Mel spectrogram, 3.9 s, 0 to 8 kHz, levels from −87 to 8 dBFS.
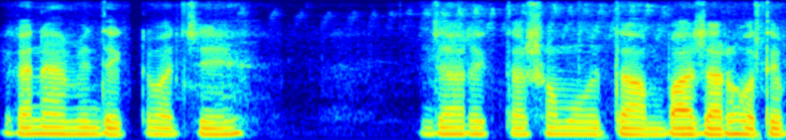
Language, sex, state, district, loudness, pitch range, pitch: Bengali, male, Tripura, Unakoti, -20 LUFS, 130-140 Hz, 135 Hz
